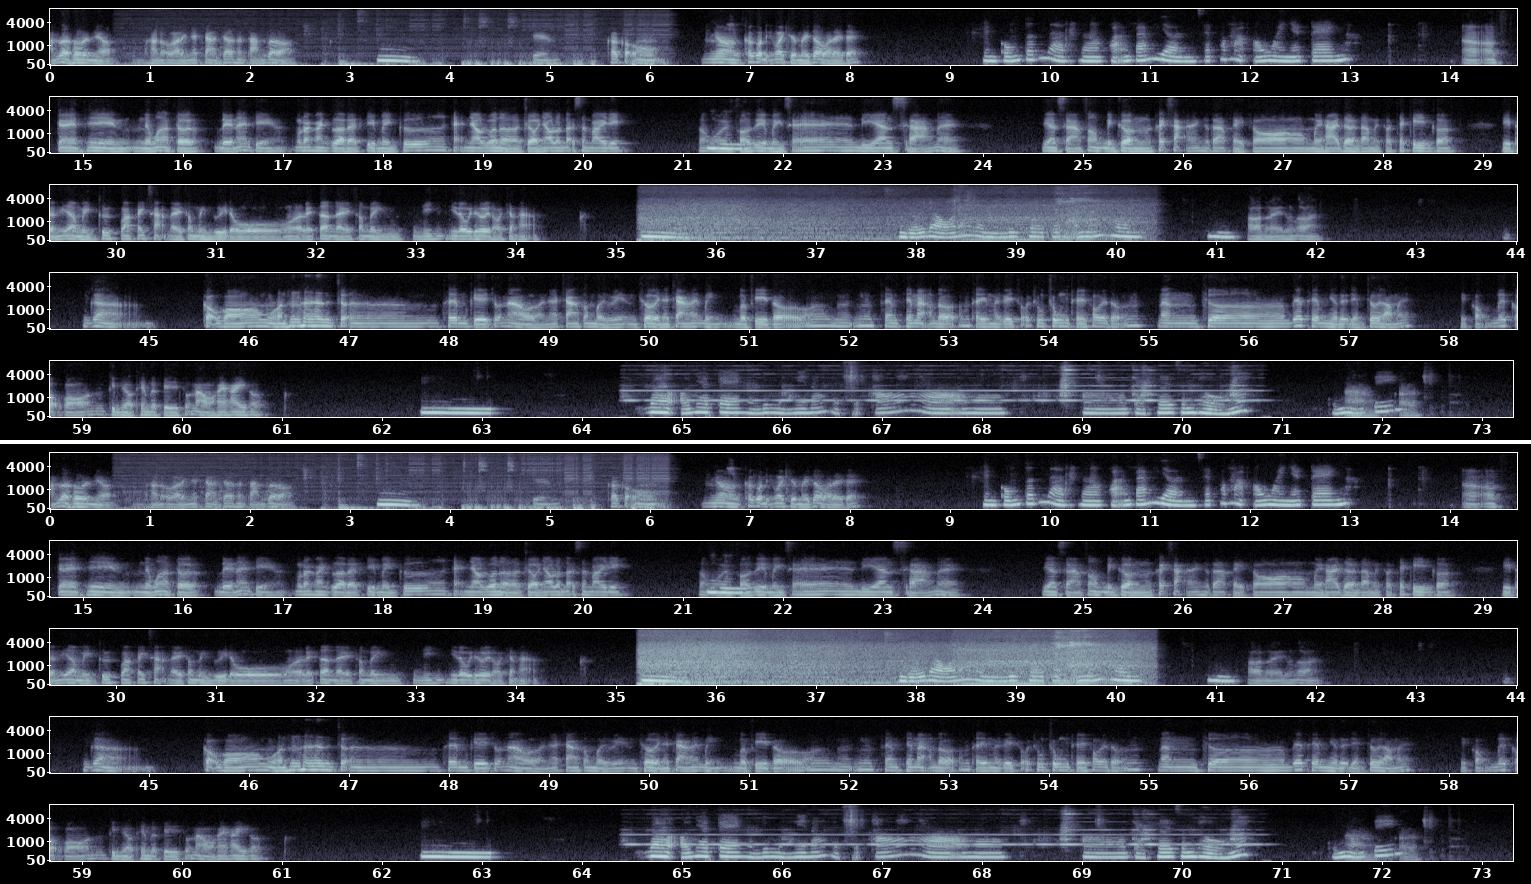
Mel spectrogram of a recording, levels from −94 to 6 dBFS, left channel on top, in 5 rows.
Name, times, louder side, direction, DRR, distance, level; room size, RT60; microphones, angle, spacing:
voice 1, 0.0-2.5 4.8-5.1 5.6-6.2 6.5-8.1 14.1-14.5 14.7-20.4 21.2-23.8 24.6-28.7 29.2-34.2 41.3-42.1 44.3-45.0 45.5-57.6 58.2-60.8 71.6-72.4, left 3 dB, 45° left, 0.8 m, -26 dB
sound 1, 0.6-6.2, right 2 dB, 50° right, 1.1 m, -36 dB
voice 2, 3.3-3.7 9.3-13.0 21.2-21.7 35.2-35.8 37.8-40.3 40.9-41.2 62.4-63.2 64.6-68.3 69.0-70.7 71.5-72.3, right 1 dB, 10° right, 0.4 m, -22 dB
sound 2, 35.2-40.4, right 8 dB, 70° right, 0.4 m, -25 dB
sound 3, 64.4-70.8, equal, 70° left, 1.8 m, -30 dB
7.7 x 3.7 x 4.7 m
head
